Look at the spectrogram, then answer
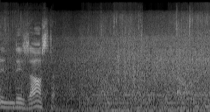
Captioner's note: crashing rock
